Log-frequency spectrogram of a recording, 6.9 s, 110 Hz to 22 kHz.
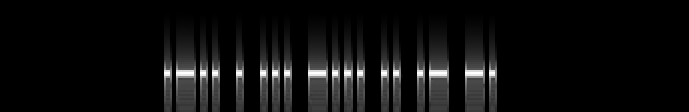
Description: Morse code, heard as a keyed tone, about 20 wpm, 700 Hz. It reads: LESBIAN
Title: 7 Letter Words - First 3 Letters Given - 20wpm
